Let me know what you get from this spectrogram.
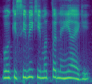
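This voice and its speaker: A woman's voice: a little high, fairly even intonation, normal speed, a little mellow, lightly acted. A woman voicing a devoted young sister-in-law who pleads tearfully in a storybook reading.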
